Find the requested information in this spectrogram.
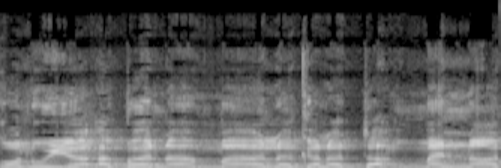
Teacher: sifat Nun bertasydik kena dengung dengan Qadar dua harakat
